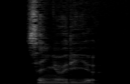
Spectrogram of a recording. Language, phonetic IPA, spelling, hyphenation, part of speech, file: Portuguese, [sẽ.j̃oˈɾi.ɐ], senhoria, se‧nho‧ri‧a, noun, LL-Q5146 (por)-senhoria.wav
- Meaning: 1. landlady 2. female equivalent of senhorio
